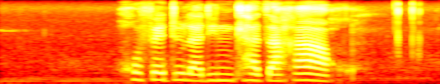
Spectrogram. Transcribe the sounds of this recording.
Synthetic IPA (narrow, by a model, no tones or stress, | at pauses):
χʊfetʼʊladin̩t͡ɬʰat͡saχaːχʊ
